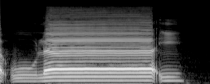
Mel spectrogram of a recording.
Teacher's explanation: Panjangkan huruf ha sepanjang empat harakat dan panjangkanlah huruf la sepanjang empat harakat pula atau lima harakat untuk kedua-duanya. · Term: mad jaiz munfasil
